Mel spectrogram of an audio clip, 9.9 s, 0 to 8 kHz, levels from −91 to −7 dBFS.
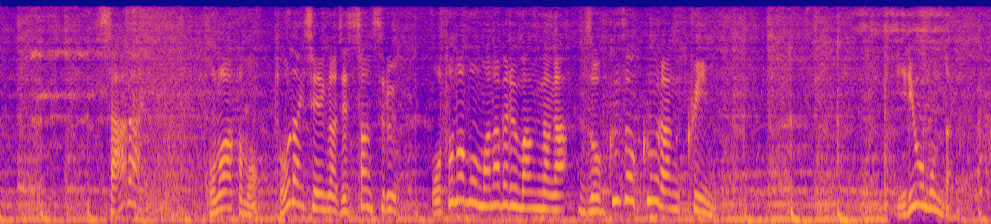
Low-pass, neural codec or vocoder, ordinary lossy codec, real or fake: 7.2 kHz; codec, 24 kHz, 3.1 kbps, DualCodec; MP3, 48 kbps; fake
